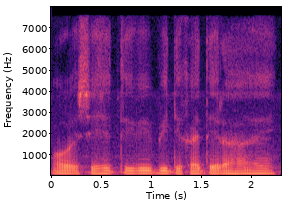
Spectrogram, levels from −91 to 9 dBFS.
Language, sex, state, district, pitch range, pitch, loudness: Hindi, male, Arunachal Pradesh, Papum Pare, 115-120 Hz, 115 Hz, -17 LUFS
